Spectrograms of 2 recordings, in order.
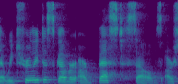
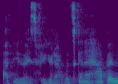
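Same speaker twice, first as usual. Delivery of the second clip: secretive whisper; 3 semitones lower, 10 dB quieter, faster than usual. Acted. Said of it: "whispered question to kids".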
